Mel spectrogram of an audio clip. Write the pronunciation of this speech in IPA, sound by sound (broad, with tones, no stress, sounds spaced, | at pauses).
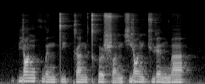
p j ɑ˥ ŋ f w ə˧˥ n t̪ ḭ˨˩ k a˥ n kʰ ɤ˥˩ ʂ ɑ˧˥ ŋ ɕ j ɑ˥˧ ŋ t͡ɕ ɥ ɛ˥˩ n̪ w ä˥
